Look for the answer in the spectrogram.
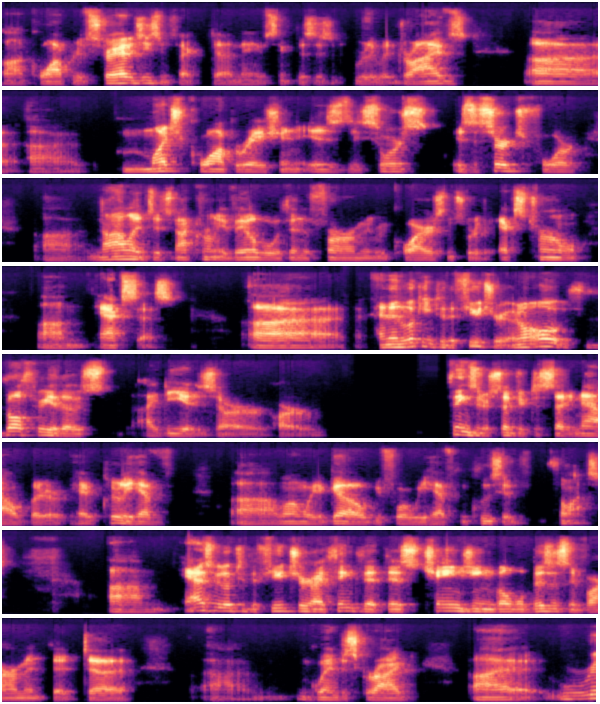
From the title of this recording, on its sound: STR Virtual Symposium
